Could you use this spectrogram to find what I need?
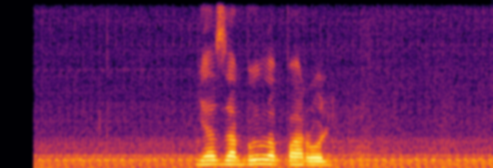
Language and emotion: Russian, neutral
